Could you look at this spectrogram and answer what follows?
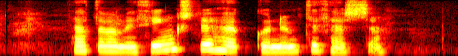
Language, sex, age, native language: Icelandic, female, 12, Icelandic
